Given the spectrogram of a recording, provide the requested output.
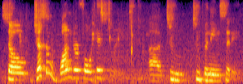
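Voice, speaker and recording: A woman's voice: medium pitch, lively intonation, unhurried, noisy background. A woman speaking as a talk show guest, explaining things casually and emphatically, like telling a story. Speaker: guest, media academic.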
